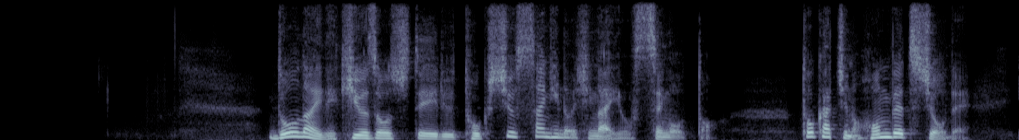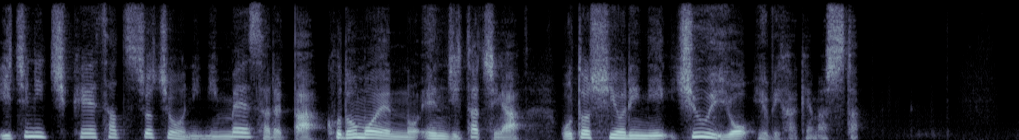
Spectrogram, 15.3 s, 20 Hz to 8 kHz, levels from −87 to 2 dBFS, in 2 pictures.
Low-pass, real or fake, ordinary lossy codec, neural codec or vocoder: none; fake; none; codec, 16 kHz, 0.5 kbps, X-Codec, HuBERT features, trained on LibriSpeech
